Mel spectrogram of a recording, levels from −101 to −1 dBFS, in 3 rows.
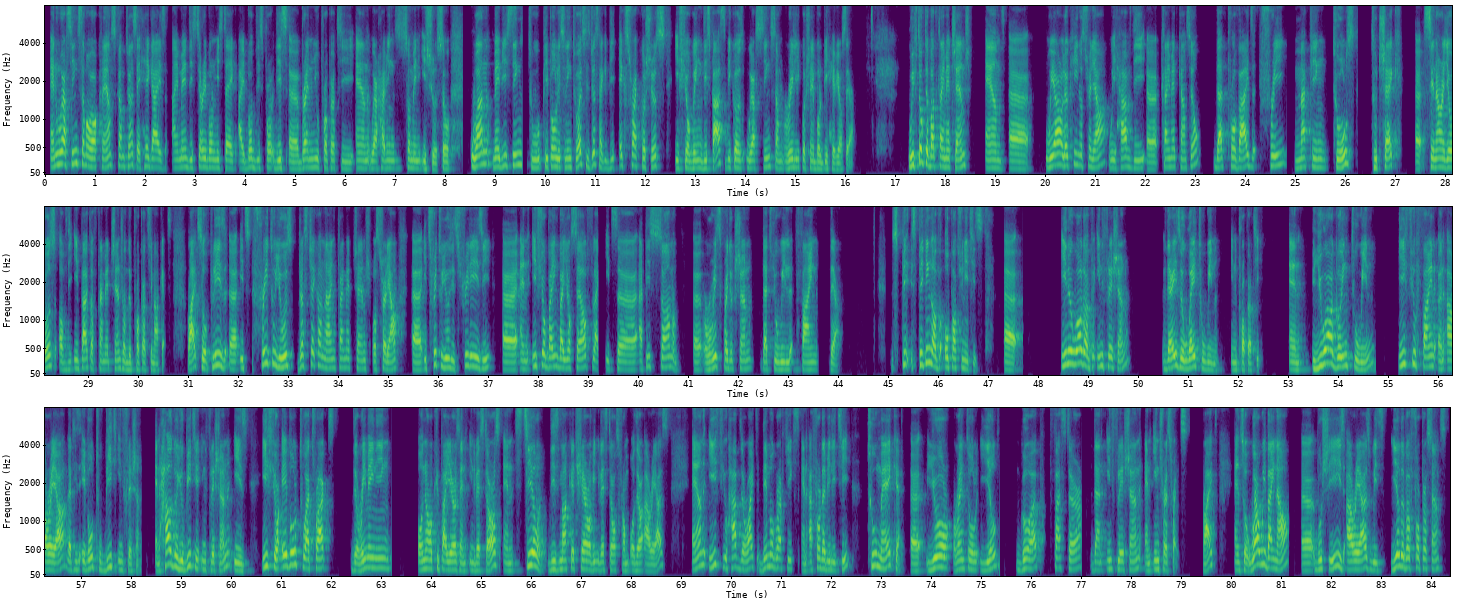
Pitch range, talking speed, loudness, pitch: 135-175 Hz, 175 wpm, -24 LUFS, 150 Hz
